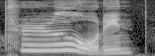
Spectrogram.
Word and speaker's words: 플루오린: 그래서 외워두실 건 FCl 브로민, 아이오딘 해서 이거를 부를 때는 플루오린이라고 읽어요. 플루오린. 그 다음 Cl은 염소, Br 하면 브로민, 그 다음 얘는 아이오딘 이렇게 읽어요. 그래서 플루오린, 염소, 브로민, 아이오딘 이렇게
